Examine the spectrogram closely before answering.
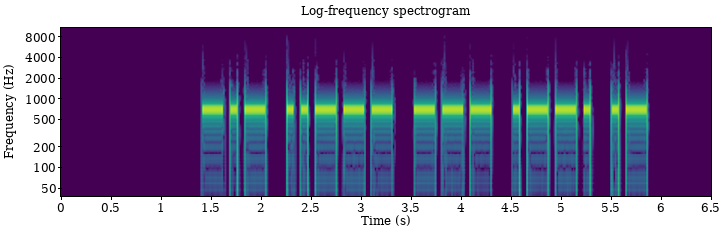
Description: Morse code, heard as a keyed tone, about 17 wpm, 700 Hz. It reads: K2OPA
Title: USA Call Signs Repeated 3x 17wpm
